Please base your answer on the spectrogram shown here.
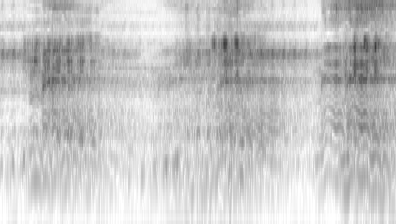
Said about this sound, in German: Ich muss die Ziegen aus dem Stall lassen, sonst verhungern sie.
